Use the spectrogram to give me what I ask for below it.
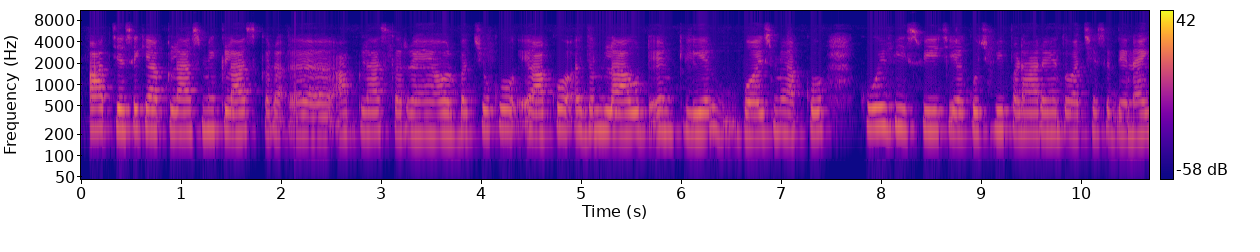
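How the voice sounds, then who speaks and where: A woman tutor explaining lesson material for teachers, with halting delivery, many fillers and restarts. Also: medium pitch, darkish tone. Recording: dull lo-fi recording.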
